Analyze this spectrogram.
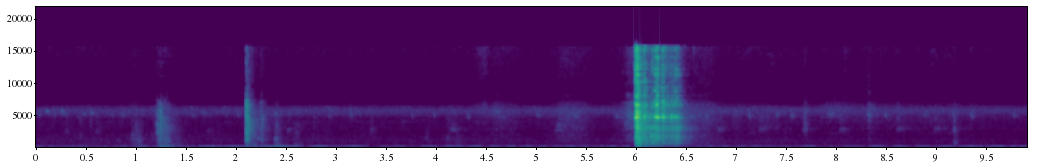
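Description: Light clicks and handling noises from hands fitting the wires at a lawn tractor's new electric starter, with one louder clatter lasting about half a second about six seconds in, over a low steady hum.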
